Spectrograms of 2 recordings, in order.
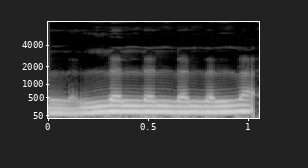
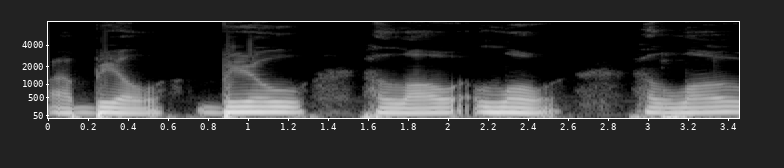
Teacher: In Swedish, as in Spanish, the L is la la la. Your tongue is touching your teeth. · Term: soft L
